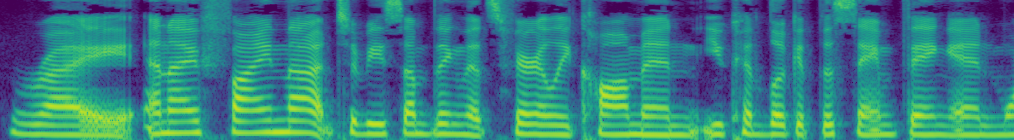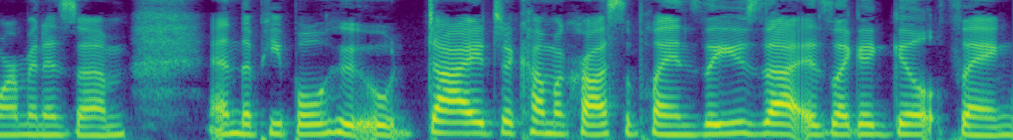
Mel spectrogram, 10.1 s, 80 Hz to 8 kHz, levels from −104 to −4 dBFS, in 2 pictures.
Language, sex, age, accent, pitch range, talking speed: English, female, 10-29, American, 205-235 Hz, 225 wpm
